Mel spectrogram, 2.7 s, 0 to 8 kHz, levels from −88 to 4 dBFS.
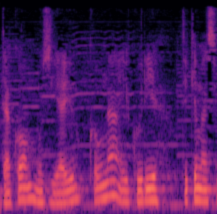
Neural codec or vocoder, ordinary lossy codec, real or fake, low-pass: none; MP3, 32 kbps; real; 7.2 kHz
